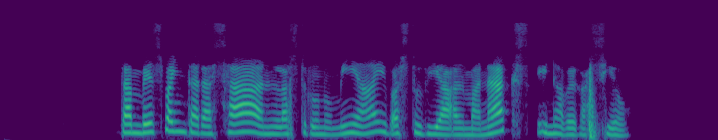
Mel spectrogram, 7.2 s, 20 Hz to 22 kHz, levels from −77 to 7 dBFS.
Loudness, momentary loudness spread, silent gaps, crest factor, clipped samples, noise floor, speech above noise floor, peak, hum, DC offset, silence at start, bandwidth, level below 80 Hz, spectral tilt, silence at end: -25 LUFS; 10 LU; none; 22 dB; under 0.1%; -77 dBFS; 52 dB; -6 dBFS; none; under 0.1%; 1.2 s; 11.5 kHz; -62 dBFS; -6 dB/octave; 0.9 s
